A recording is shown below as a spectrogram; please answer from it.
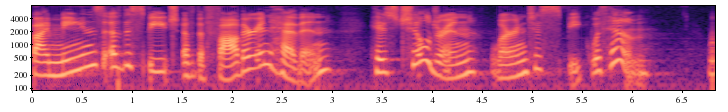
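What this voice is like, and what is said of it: Southern American accent. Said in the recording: “I have a southern accent because my mother is from Tipton County.”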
